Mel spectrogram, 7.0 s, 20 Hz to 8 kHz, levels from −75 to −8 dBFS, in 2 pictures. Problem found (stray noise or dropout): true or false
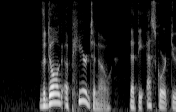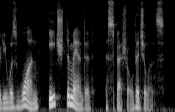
false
